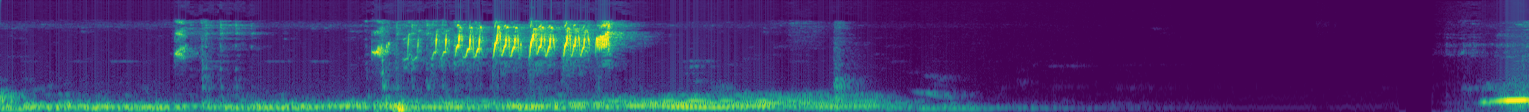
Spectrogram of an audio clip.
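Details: Flamboyan bird singing densely as a lure: a short high buzz, then a harsh scratchy burst of about a second over a low droning hum that fades to silence.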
